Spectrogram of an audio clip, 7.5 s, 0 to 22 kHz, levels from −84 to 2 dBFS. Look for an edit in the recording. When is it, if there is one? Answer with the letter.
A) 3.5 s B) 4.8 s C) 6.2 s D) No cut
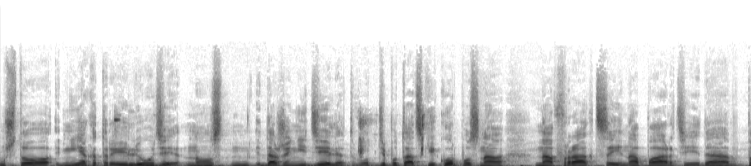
D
